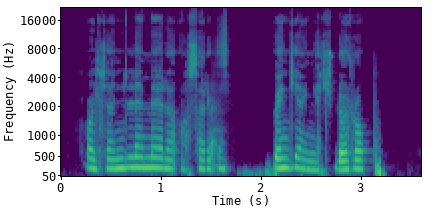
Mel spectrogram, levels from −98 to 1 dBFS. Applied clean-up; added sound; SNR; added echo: neural mask model Resemble Enhance denoiser.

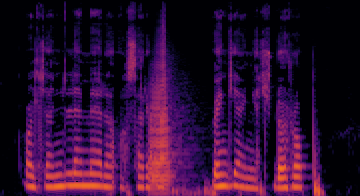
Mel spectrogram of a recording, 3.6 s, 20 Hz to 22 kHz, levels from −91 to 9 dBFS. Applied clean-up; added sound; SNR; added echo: none; Brass instrument; 7 dB; none.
